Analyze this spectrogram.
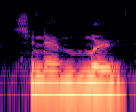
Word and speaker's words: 시냇물: 남쪽에서는 시내에다가 시옷 받침을 붙여서 시냇물 예. 뭐 이렇게 얘기했지만 북쪽에서는 시내물이라고 쓰고 물론 읽기는 시냇물이라고 읽습니다.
